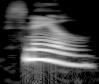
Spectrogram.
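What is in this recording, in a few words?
"snail", English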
